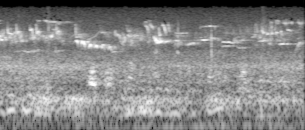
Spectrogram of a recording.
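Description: Small songbirds chirping and singing, many short high chirps and down-slurred notes, over steady low background noise.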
